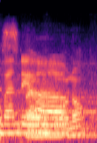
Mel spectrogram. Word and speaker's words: pandebono: I think another thing that my dad really enjoyed was the um, uh, pandebono. Did I say it right? Yeah, pandebono.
